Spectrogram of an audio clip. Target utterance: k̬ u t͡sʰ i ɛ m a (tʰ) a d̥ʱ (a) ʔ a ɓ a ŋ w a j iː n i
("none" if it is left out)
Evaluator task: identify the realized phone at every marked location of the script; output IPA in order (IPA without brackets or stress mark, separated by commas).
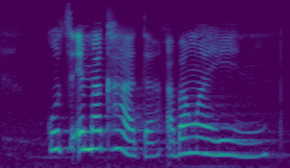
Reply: kʰ, a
